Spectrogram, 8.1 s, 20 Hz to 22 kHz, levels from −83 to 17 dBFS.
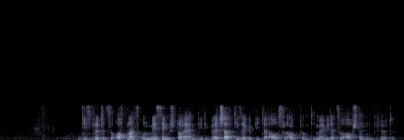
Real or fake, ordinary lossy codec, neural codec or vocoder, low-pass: fake; none; codec, 16 kHz, 6 kbps, DAC; 5.4 kHz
